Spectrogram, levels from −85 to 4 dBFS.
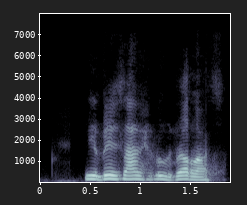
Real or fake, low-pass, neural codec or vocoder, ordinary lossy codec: fake; 7.2 kHz; codec, 16 kHz, 1 kbps, FreqCodec, larger model; MP3, 48 kbps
